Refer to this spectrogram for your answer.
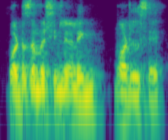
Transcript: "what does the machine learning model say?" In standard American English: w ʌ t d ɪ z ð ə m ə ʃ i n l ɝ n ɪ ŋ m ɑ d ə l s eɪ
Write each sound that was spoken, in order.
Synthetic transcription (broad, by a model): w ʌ t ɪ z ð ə m ə ʃ i n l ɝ l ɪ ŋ m ɑ d ə l s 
